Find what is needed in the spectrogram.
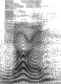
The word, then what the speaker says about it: Djarin: So it's he is the decommissioned Mandalorian hunter, Din Djarin. I guess he's going to get unchained. Din Djarin are unchained here in a little bit, but... – Carl! – Right? – The D is silent, you know.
